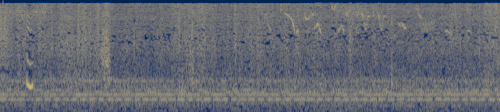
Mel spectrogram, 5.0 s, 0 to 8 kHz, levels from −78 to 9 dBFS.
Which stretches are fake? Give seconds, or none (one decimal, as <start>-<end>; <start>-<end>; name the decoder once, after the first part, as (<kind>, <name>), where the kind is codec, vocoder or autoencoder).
3.0-5.0 (vocoder, BigVGAN v2)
